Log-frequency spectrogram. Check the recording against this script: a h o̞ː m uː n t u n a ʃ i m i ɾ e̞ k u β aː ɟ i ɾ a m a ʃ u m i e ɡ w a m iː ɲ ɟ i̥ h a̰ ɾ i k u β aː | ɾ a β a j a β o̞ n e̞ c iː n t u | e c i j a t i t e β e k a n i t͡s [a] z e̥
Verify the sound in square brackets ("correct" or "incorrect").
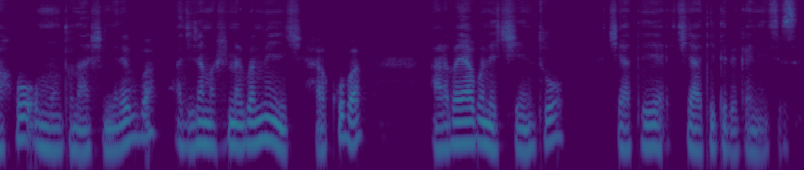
incorrect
